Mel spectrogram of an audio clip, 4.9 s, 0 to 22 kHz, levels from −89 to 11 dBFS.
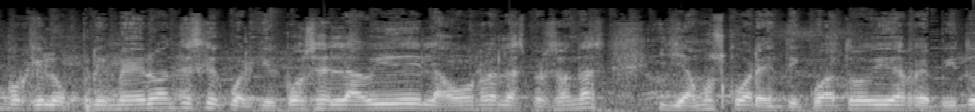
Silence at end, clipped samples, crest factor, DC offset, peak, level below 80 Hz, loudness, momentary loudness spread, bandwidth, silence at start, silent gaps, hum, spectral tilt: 0 s; under 0.1%; 14 dB; under 0.1%; 0 dBFS; -40 dBFS; -14 LUFS; 5 LU; 15 kHz; 0 s; none; none; -5.5 dB/octave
